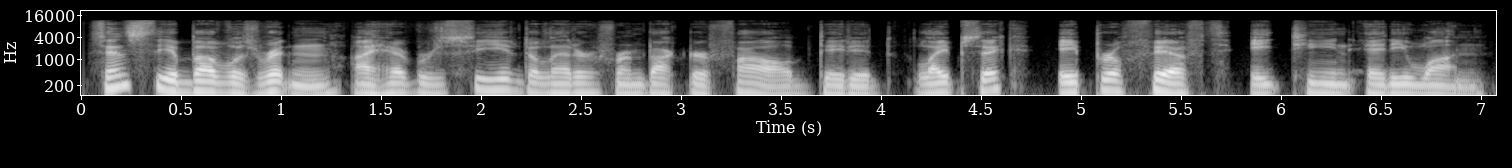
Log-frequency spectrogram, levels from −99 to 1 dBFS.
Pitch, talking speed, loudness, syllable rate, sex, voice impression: 115 Hz, 170 wpm, -19 LUFS, 5.1 syllables/s, male, masculine, adult-like, slightly powerful, slightly hard, cool, intellectual, sincere, slightly friendly, slightly reassuring, slightly wild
